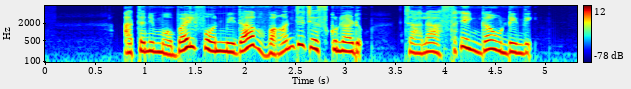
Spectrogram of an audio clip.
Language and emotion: Telugu, disgusted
